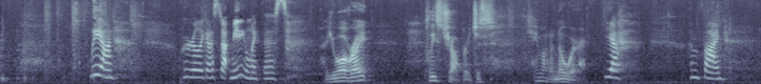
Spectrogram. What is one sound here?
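A young woman talks quietly.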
